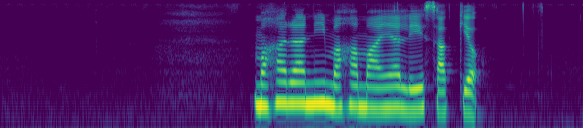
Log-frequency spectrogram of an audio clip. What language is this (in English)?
Nepali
